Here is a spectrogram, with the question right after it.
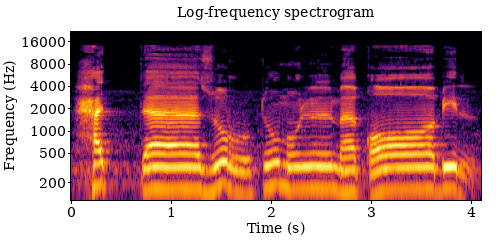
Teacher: مقابر میں الف کو بھی موٹا پڑھیں گے، پر پڑھیں گے، اس لیے کہ الف سے پہلے حروف مستعلیہ میں سے قاف آیا ہے۔ 5 حروف میں نے بتائے تھے آپ کو، صاد، ضاد، طا، ظا اور قاف۔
